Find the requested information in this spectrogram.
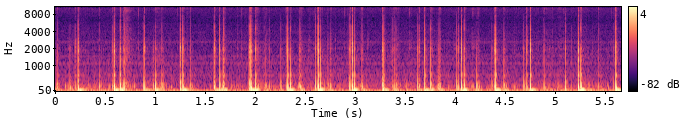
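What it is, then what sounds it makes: Corrugated cardboard being tapped and scratched. Fingertips tap and scratch the surface of a small, flat piece of brown corrugated cardboard held in both hands above a microphone. Quick, irregular dull taps and soft scratches follow one another closely, each dying away almost at once, with a low, thuddy weight and little brightness.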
